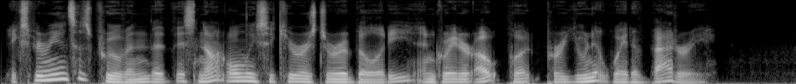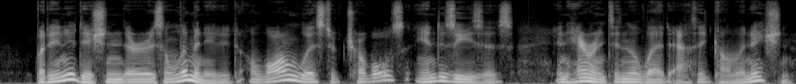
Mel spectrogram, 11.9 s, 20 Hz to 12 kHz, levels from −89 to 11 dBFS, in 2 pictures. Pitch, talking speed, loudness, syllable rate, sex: 125 Hz, 180 wpm, -18 LUFS, 6.4 syllables/s, male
